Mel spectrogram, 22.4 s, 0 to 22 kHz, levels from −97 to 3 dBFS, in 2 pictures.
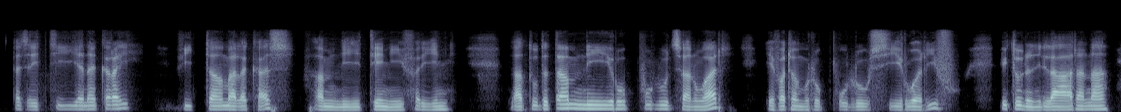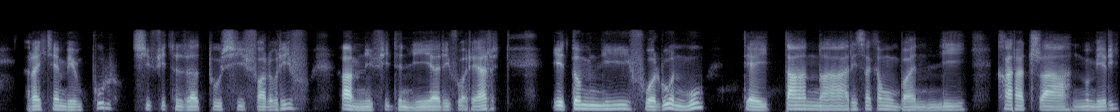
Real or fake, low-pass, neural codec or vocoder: fake; 7.2 kHz; codec, 16 kHz, 0.8 kbps, ZipCodec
